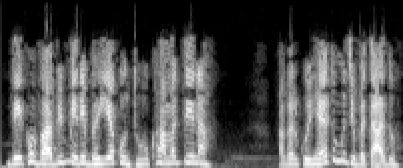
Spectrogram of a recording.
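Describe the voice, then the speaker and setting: A woman's voice: sits high, moderate pace, dull audio, voice pushed up, natural voice. A woman voicing a sly young married daughter who needles her sister-in-law with insinuations.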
